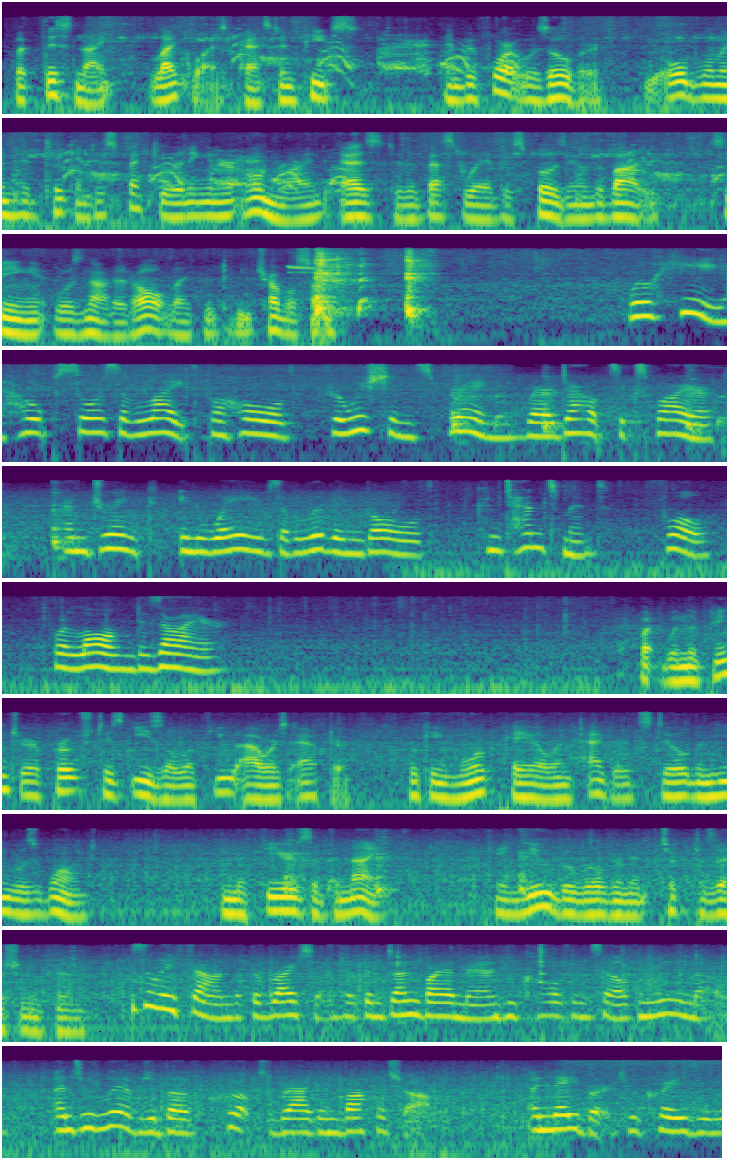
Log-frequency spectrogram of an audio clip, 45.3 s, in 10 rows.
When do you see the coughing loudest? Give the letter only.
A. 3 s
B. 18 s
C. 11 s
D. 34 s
C.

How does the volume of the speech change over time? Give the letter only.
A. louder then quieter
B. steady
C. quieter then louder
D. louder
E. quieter
B.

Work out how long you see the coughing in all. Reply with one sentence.
You can hear the coughing for 5 seconds altogether.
